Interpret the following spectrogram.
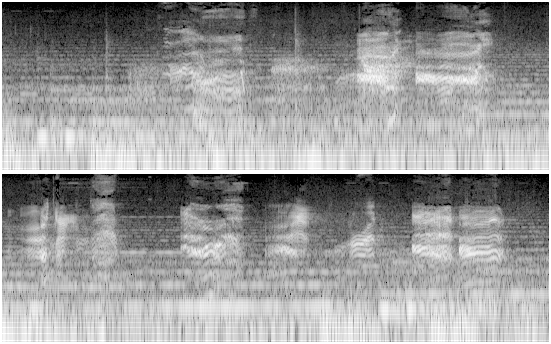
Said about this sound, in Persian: شرمنده، من زبون قورباغه‌ای حالیم نمیشه.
